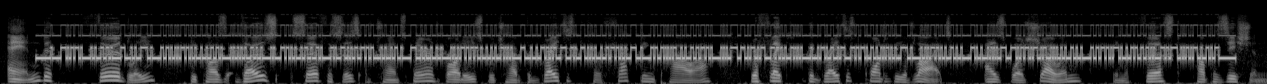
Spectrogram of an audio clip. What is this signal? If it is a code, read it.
RTTY (75 baud, 850 Hz shift), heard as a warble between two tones, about 1700 Hz centre, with speech in English. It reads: 8M5IJ 18F0X 27GNW V2O1F LQ4MQ BOGN7 9LRB8 YTNNM 4KHCM HPS5J 0HKYO ZBY0I EQLIX TSZUA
